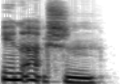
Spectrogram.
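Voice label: "inaction", British English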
